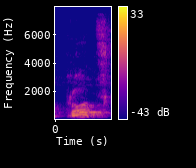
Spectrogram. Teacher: Qual é a sílaba tônica aquela sílaba mais forte é pro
